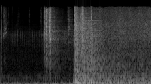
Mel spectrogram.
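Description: Gunfire and impacts crack in short bursts.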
